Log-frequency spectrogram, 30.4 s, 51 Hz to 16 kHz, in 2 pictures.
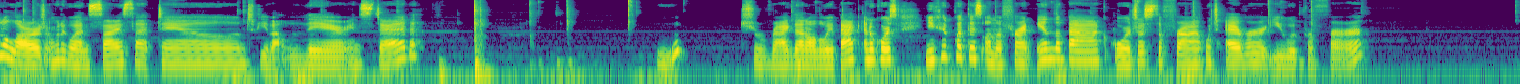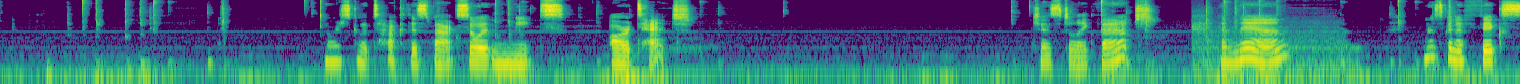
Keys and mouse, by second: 0.2 s, 3.2-4.4 drag, 4.7 KP_3, 13.6-16.0 drag, 16.0 KP_3, 16.5 z, 18.3-19.5 drag, 20.2 z, 24.6 click, 26.4 middle click, 26.5 middle click, 27.1 Tab, 27.8 z.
